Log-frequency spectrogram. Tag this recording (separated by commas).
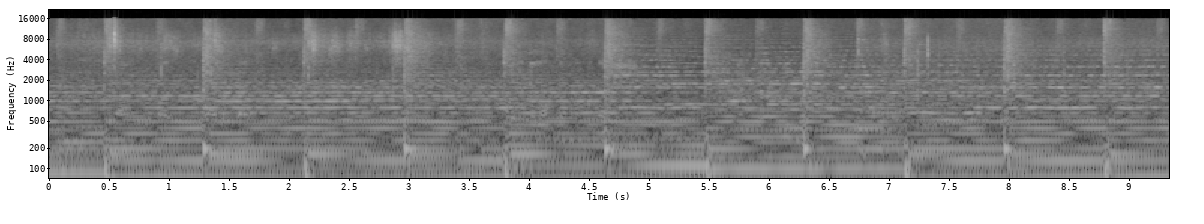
Speech, Music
